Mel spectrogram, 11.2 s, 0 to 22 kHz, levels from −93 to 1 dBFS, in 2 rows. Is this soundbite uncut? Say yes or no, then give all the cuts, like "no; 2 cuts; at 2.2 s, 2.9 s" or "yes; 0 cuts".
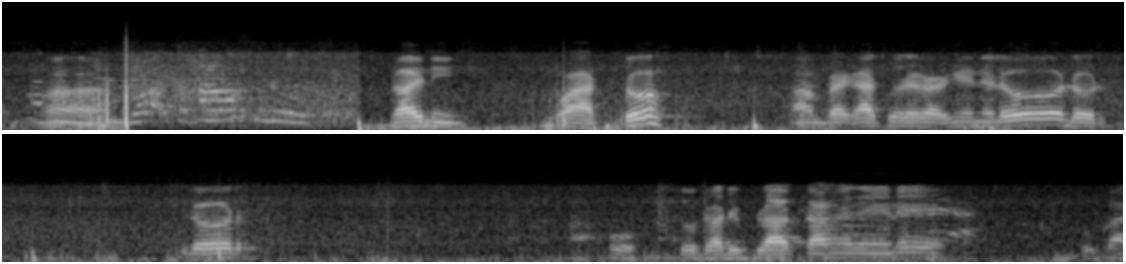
yes; 0 cuts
